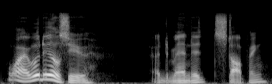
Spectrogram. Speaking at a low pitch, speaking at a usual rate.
Yes: low, 115 Hz; average, 155 wpm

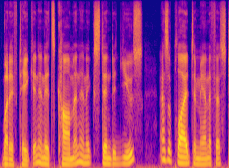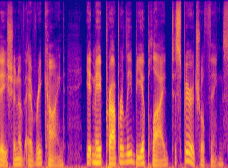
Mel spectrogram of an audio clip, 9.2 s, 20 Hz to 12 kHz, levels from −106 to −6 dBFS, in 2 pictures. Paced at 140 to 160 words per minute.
Yes: average, 155 wpm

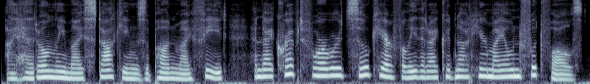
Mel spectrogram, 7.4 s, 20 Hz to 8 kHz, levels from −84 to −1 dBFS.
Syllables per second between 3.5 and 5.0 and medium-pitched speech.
Yes: 4.4 syllables/s; medium, 180 Hz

